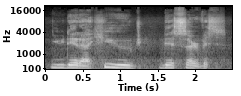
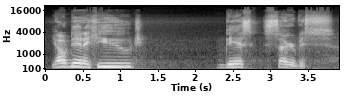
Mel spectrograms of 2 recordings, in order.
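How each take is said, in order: First: Leise, langsame Wiederholung mit Druck auf "huge"; quiet slow repeat. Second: Jedes Wort langsam betont: "did" und "disservice" gedehnt; slow emphatic accusation. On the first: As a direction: drop it low and lean on "huge". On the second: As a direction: hammer each word slowly. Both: Real, not acted. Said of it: "I ain't the first one to say it".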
